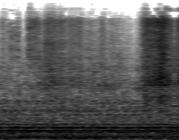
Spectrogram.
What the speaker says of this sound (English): now, I have this in a spray bottle so that I can spray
